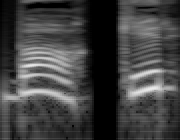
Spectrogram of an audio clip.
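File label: "baker", Norwegian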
